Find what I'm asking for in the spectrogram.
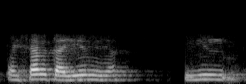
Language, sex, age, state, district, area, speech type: Hindi, female, 60+, Uttar Pradesh, Varanasi, rural, conversation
